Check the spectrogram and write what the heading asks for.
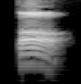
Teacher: ক হরফ মোটা আওয়াজে এক আলিফ টেনে পড়তে হবে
